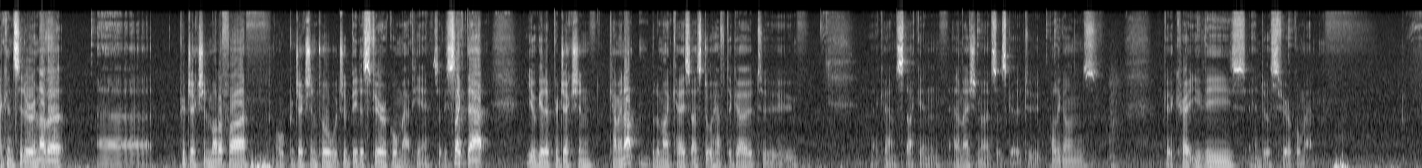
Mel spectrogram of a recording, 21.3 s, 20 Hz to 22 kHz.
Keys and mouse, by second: 3.8 ctrl+4.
